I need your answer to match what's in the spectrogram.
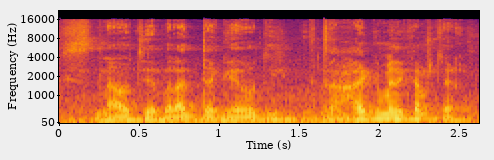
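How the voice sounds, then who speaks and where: A rabbi voicing a pleading fish. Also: male voice, a little mellow, a little hiss or hum, natural voice. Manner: pleading, low voice. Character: pleading fish begging a fisherman.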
